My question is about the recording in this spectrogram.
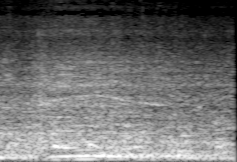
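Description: A car engine idling nearby, a steady low hum.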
